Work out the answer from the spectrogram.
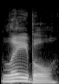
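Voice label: "label", US English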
